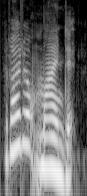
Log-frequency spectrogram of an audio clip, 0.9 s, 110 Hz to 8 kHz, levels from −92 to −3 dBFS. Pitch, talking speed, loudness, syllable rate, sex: 240 Hz, 340 wpm, -15 LUFS, 6.6 syllables/s, female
